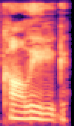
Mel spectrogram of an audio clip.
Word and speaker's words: colleague: The first part sounds like ca and the second part sounds like league.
